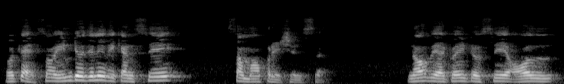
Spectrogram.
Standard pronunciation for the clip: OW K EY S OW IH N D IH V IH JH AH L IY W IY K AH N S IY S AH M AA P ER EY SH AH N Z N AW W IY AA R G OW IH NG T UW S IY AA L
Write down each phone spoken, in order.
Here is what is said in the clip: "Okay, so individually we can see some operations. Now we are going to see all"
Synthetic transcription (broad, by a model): OW K EY S OW IH N D IH V IH JH AH L IY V IY K AH N S IY S AH M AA P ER EY SH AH N S N AW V IY AA R G OW IH NG T UW S IY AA L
